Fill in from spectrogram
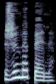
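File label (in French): "je m appelle", French; conjugaison; le verbe s'appeler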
